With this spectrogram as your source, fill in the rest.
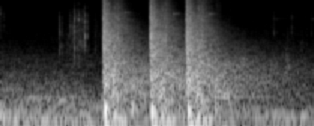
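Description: Gunshots crack loudly in quick succession.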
